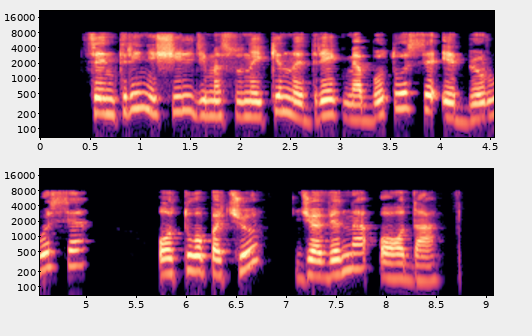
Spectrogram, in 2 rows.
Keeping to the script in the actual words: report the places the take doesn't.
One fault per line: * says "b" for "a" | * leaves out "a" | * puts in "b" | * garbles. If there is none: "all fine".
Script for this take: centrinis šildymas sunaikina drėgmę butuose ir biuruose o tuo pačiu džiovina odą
all fine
